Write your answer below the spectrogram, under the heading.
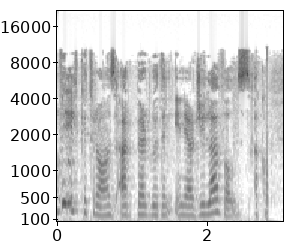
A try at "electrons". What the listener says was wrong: So I think you're saying electrons, but we don't really pronounce the R as hard as you're doing, so I would just say electrons.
